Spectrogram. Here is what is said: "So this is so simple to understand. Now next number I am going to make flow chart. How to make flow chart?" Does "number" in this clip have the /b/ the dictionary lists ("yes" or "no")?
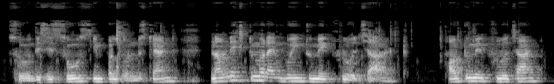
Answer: no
